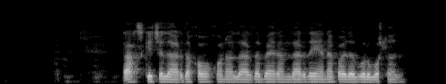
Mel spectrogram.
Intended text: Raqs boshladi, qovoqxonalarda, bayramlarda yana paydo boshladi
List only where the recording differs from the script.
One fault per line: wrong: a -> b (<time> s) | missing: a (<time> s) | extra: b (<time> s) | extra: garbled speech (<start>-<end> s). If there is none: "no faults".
wrong: boshladi -> kechalarida (1.5 s)
extra: bo`la (3.6 s)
